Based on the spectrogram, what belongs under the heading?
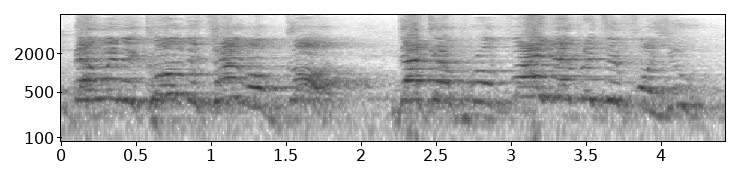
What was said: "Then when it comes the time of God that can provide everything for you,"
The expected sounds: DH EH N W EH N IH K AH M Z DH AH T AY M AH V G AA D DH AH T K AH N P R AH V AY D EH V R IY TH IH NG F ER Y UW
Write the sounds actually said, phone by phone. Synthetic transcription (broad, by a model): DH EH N W EH N IH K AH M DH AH T AY M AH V G AA D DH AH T K AH N P R AH V AY D EH V R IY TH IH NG F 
